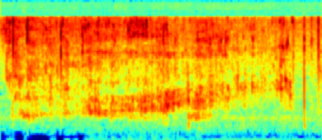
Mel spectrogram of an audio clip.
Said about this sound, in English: Father, I pour a glass of water in behalf of your spirit. Mother, I pour a glass of water to quench your thirst also, so that you are endowed with energy to find your way back home.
